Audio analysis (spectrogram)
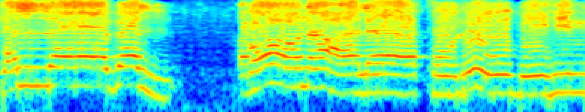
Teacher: نقف نسكت في قوله تعالى كلا بل، نسكت سكتة خفيفة على كلمة بل · Term: السكت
